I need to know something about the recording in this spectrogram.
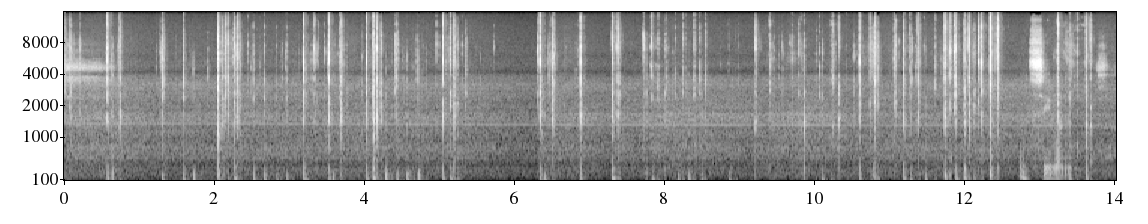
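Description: Typing on a computer keyboard: irregular runs of quick keystrokes broken by short pauses.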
